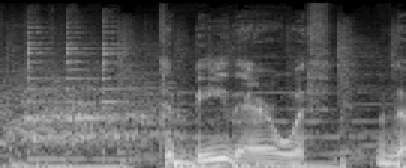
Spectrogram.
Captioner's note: bell rings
